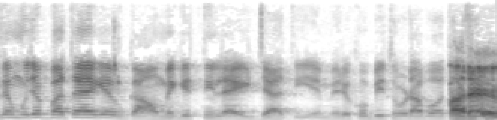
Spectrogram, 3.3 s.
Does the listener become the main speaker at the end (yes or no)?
yes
